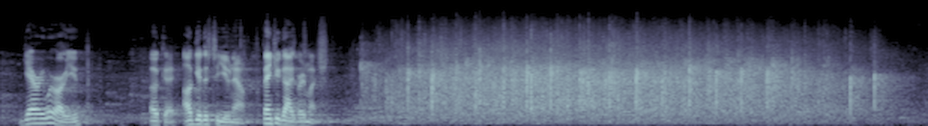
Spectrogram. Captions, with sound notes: Gary, where are you? Okay, I'll give this to you now. Thank you guys very much. (audience applauding)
